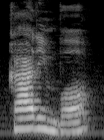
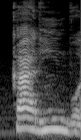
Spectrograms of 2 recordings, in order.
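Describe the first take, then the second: First: "carimbó" with the final BÓ stressed; stress on last syllable. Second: "carimbo" with RIM stressed; stress on second syllable. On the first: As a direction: set the weight on BÓ in "carimbó". ("carimbó" com a tônica no BÓ) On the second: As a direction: set the weight on RIM in "carimbo". ("carimbo" com a tônica no RIM) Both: Shown as a demonstration. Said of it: "marca a posição diferente da sílaba tônica".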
